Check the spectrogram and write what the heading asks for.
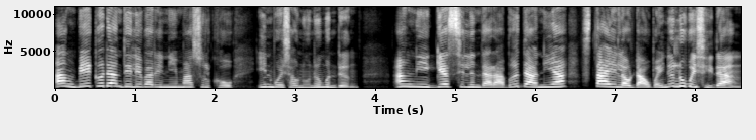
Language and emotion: Bodo, surprised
